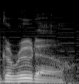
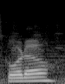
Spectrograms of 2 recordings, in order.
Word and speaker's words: Gordo: Well, it could have been a mistake because Gerudo is how Japanese would mispronounce Gordo.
